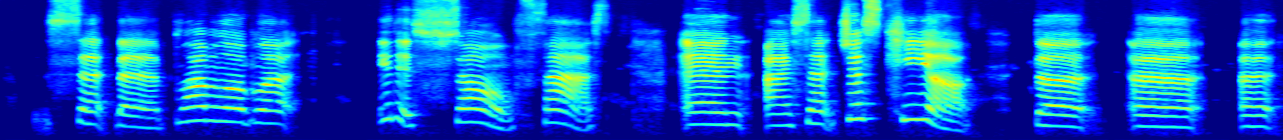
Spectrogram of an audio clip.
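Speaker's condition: Aphasia; uses pictures on phone instead of written menus to communicate orders; fragmented agrammatic sentences, word-finding gaps, filler words, asked to slow down

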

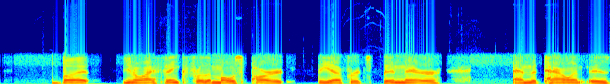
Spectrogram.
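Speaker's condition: No condition

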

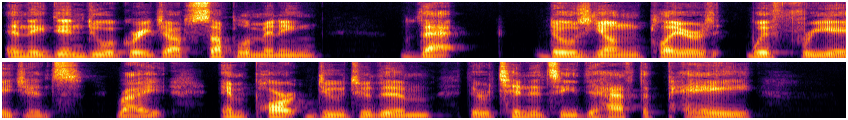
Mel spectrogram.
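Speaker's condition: No condition

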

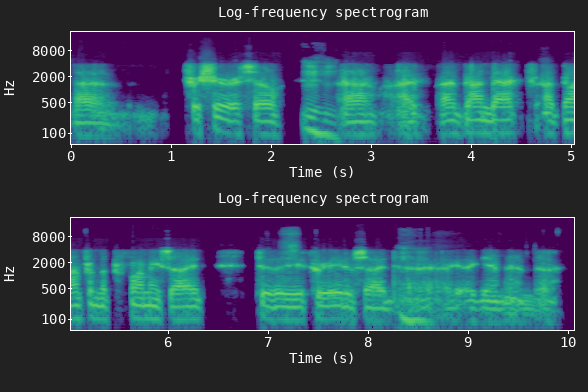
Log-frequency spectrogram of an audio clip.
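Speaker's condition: Parkinson's; past cancer

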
